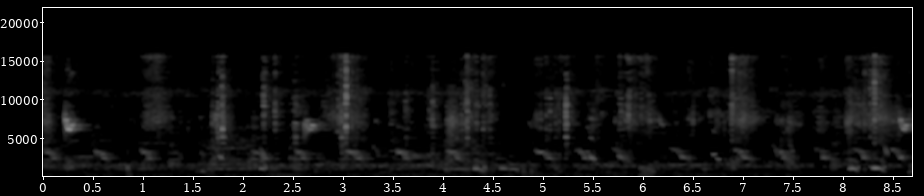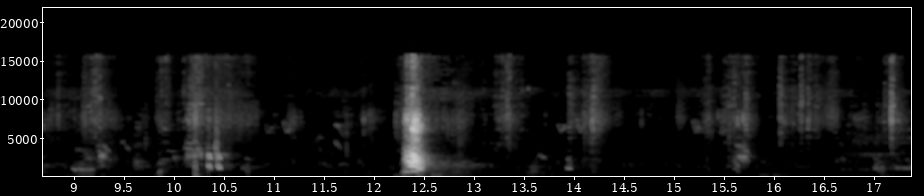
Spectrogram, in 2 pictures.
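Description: Domestic chickens calling: a run of quick, evenly repeated high peeps, about three a second, through the first six seconds, then scattered clucks. One loud, short sound about twelve seconds in stands out above them.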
